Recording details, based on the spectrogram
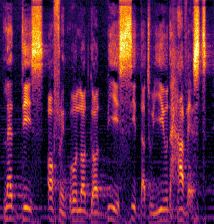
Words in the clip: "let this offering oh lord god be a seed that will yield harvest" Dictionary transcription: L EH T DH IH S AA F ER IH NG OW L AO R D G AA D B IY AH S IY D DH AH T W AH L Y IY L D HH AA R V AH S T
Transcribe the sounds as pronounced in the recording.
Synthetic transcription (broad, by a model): L EH T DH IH S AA F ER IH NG OW L AO D G AA D B IY AH S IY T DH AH T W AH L Y IY L D HH AA V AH S T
